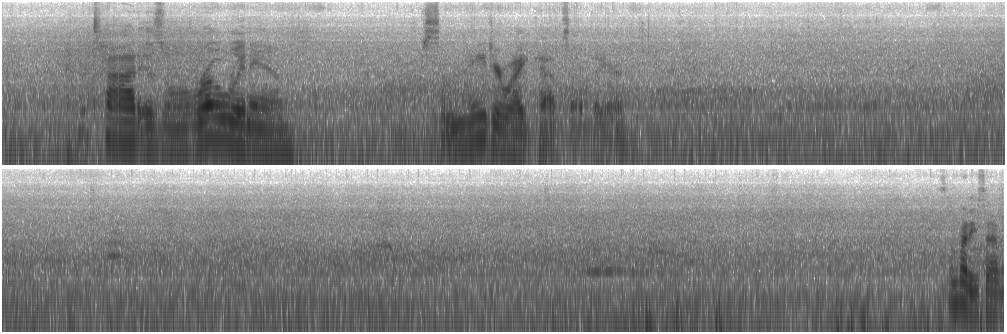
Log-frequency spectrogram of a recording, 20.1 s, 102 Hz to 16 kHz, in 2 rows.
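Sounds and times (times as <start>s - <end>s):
distant surf breaking: 0.0s - 20.0s
wind blowing across microphone: 0.0s - 20.0s.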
